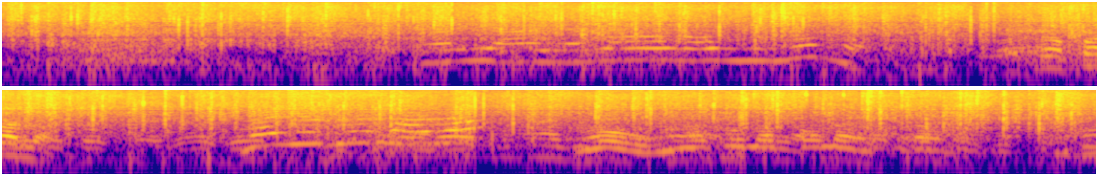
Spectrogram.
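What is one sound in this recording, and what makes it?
A fire crackles and pops loudly.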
